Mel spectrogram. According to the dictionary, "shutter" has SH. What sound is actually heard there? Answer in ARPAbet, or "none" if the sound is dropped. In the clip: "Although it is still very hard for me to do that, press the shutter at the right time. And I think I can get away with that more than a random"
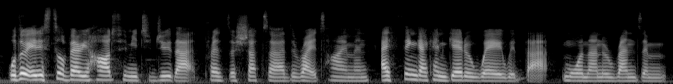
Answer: SH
